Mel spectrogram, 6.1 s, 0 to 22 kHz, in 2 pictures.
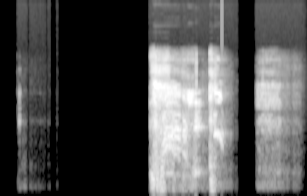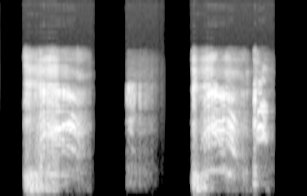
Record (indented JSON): {
  "three_cough_length": "6.1 s",
  "three_cough_amplitude": 30080,
  "three_cough_signal_mean_std_ratio": 0.45,
  "survey_phase": "beta (2021-08-13 to 2022-03-07)",
  "age": "18-44",
  "gender": "Male",
  "wearing_mask": "No",
  "symptom_none": true,
  "smoker_status": "Never smoked",
  "respiratory_condition_asthma": false,
  "respiratory_condition_other": false,
  "recruitment_source": "REACT",
  "submission_delay": "1 day",
  "covid_test_result": "Negative",
  "covid_test_method": "RT-qPCR"
}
